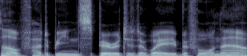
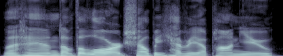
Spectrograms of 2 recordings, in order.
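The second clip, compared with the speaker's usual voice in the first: higher, louder fiery curse; cried out; 8 semitones higher, 5 dB louder than usual. Acted. Drebber cursing Ferrier, a higher loud cry. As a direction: call down judgment. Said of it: "cried young Drebber".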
